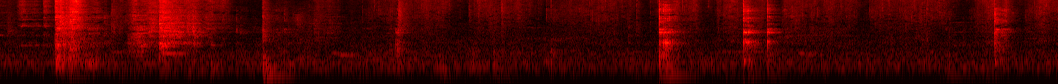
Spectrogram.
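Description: A spoon clinks and scrapes in a bowl as a vegetable cutlet mixture of carrot, coriander, chilli, salt, coriander seed, cumin and black masala is stirred together, giving irregular metallic knocks and scraping bursts, close and fairly quiet, with no talking.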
